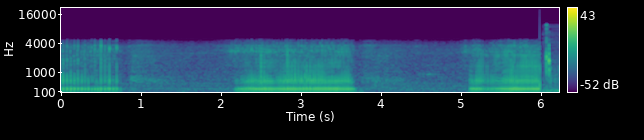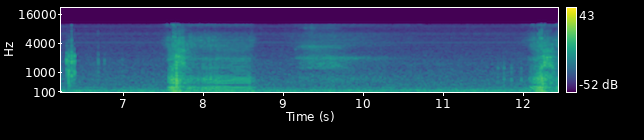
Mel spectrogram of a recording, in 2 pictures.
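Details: Dog snoring while asleep, two sleeping scenes back to back: long, deep, rattling snores with a buzzy, layered tone, each lasting one to one and a half seconds, separated by quieter breaths and soft huffs.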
